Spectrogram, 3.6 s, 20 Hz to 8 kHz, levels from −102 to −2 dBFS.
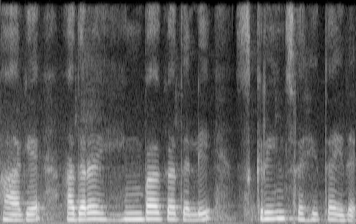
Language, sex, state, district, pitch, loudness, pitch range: Kannada, female, Karnataka, Raichur, 215 Hz, -17 LUFS, 200-225 Hz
